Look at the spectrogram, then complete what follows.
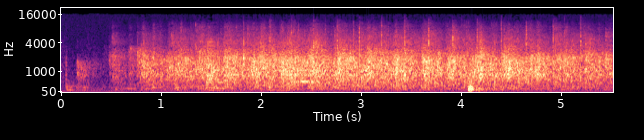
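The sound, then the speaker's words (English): An audience at a candidate debate breaks into steady, sustained applause, a dense wash of clapping that swells within the first second and holds at an even, fairly loud level throughout, with no voices standing out. “I want to remind the audience to hold your applause until afterwards so we can get through the questions, as many questions as possible.”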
